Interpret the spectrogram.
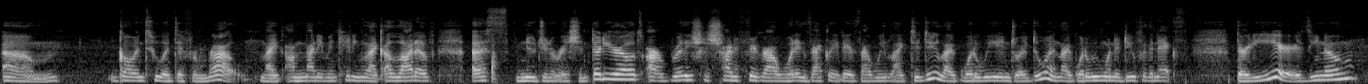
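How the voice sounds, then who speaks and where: A woman's voice: fairly low pitch, fairly quick, a bit bright. A woman in her thirties chatting candidly in a storytime vlog, rambling with many fillers and restarts and turning emphatic as she vents. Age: 30s. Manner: emphatic when venting. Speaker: vlogger. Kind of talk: casual storytime chat while getting ready.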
